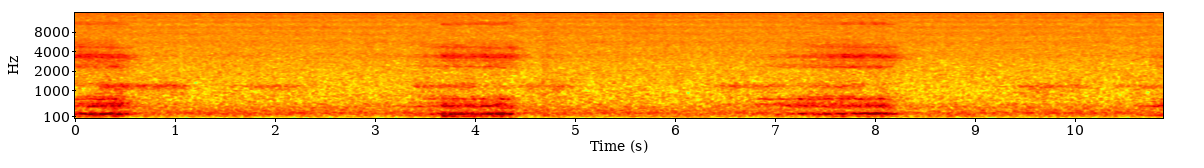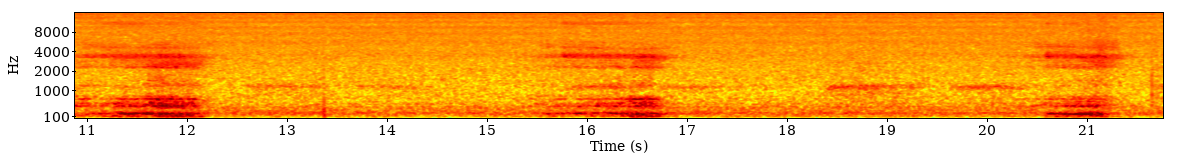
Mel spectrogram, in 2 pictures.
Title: Jello snoring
